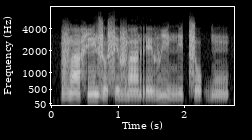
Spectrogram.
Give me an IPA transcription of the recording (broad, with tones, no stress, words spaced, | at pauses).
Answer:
vã˨hĩ˦ zʊ˨ sɪ˨vã˨re˨ βi˦˨ni˨ t͡so˨ɡ͡bũ˨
